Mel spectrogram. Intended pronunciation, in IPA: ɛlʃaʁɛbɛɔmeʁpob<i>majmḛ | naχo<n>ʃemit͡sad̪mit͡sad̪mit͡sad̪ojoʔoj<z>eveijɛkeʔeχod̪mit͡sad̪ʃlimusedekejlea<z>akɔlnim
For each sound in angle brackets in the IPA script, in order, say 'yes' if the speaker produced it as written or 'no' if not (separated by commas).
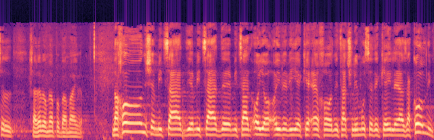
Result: no, yes, no, yes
